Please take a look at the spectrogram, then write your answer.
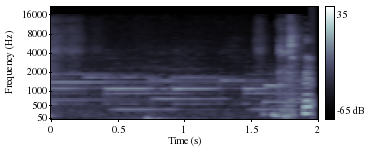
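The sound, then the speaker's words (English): A tinkling ice cream truck jingle plays steadily in sustained melodic tones from an arriving ice cream van called Drew's Cream Machine, with a burst of voice-like noise rising near the end. “Because the ice cream truck arrived.”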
